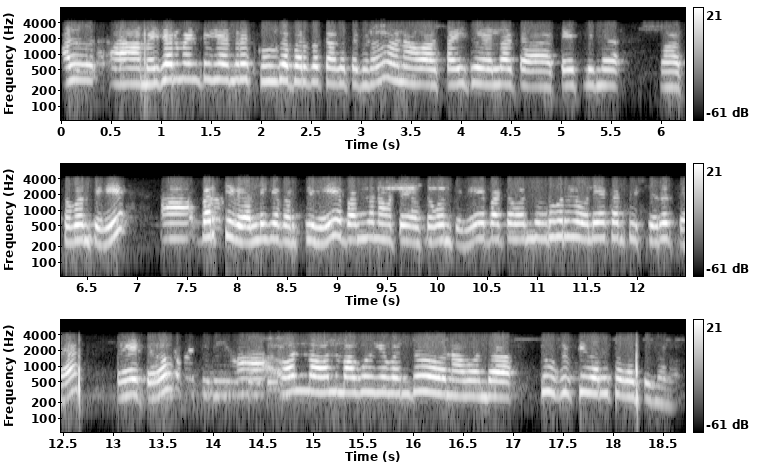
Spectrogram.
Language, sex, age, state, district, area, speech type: Kannada, female, 45-60, Karnataka, Bellary, rural, conversation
